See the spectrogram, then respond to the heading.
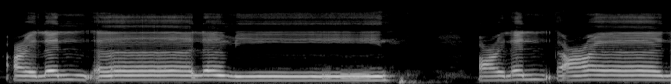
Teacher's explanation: عین وسط حلق سے ادا ہوگا اور عین کے اوپر کھڑی حرکات ہے، اسے ایک الف کے برابر لمبا کر کے پڑھیں گے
